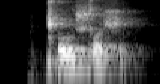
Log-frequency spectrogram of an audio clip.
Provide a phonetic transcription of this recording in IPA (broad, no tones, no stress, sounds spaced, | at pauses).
ǁ o ɕ ɔ ʂ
